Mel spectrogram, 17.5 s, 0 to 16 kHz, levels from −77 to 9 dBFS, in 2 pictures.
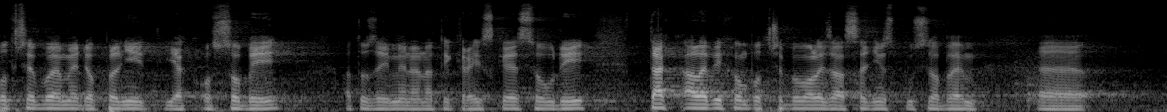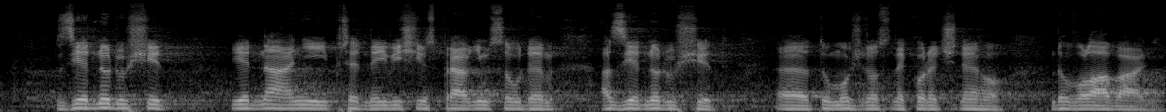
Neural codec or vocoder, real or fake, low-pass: vocoder, 44.1 kHz, 128 mel bands every 512 samples, BigVGAN v2; fake; 14.4 kHz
